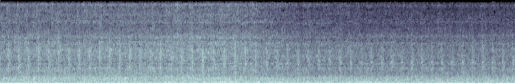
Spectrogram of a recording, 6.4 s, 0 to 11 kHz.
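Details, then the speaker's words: 1974 Ford F-350 being prepped for sale: loud low rumble with an irregular knock at roughly four per second following engine speed; owner attributes it to the engine's old, unchanged oil and mentions a rebuild. "You hear that one back there making a little noise. It's just the motor was full of not oil changed oil."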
